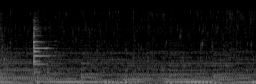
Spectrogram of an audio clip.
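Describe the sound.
Pancake batter frying in a pan gives a faint, steady sizzle with soft crackling and one brief sharper pop near the start, with no voices.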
